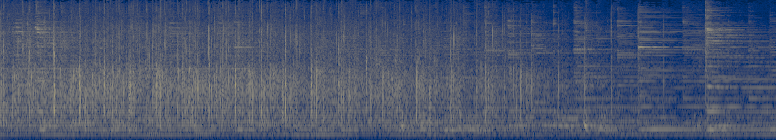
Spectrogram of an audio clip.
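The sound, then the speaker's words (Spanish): Sustained applause from an audience after a sung folk poetry verse, a steady dense clatter of clapping that thins slightly toward the end, with some voices and crowd noise mixed in. “Un aplauso para Homero.”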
